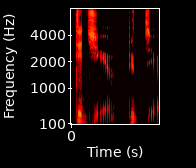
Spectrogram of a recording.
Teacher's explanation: When a word ending in a hard D sound smashes into a word starting with a Y sound, the pressure creates a soft J sound, like the J in jump. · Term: assimilation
